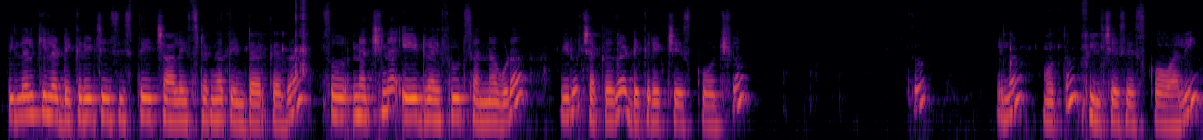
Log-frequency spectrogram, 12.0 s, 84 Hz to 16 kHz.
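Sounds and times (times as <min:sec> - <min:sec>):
person talking: 0:00.0 - 0:07.6, 0:10.0 - 0:12.0.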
